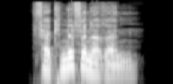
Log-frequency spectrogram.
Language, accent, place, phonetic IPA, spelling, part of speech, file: German, Germany, Berlin, [fɛɐ̯ˈknɪfənəʁən], verkniffeneren, adjective, De-verkniffeneren.ogg
- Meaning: inflection of verkniffen: 1. strong genitive masculine/neuter singular comparative degree 2. weak/mixed genitive/dative all-gender singular comparative degree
